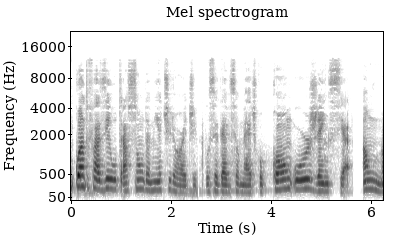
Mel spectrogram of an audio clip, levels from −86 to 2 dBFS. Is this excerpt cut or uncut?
cut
